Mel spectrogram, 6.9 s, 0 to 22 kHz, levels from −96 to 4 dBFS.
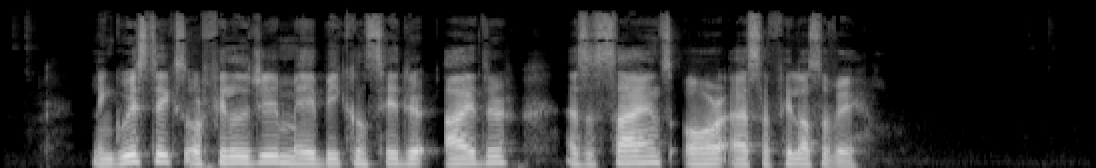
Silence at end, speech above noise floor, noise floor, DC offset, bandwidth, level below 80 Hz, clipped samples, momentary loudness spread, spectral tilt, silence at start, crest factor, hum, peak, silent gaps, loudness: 1.5 s; 66 dB; -86 dBFS; under 0.1%; 16 kHz; -58 dBFS; under 0.1%; 10 LU; -6 dB/octave; 0.6 s; 18 dB; none; -4 dBFS; none; -21 LUFS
